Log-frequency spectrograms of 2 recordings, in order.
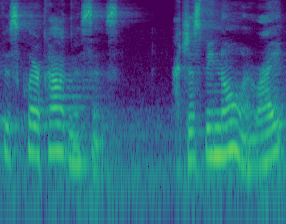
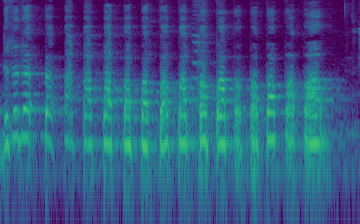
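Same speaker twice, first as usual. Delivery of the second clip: mock rapid chatter; 3 semitones higher, 5 dB quieter than usual. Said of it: "And I'm going".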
